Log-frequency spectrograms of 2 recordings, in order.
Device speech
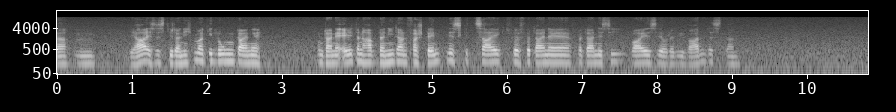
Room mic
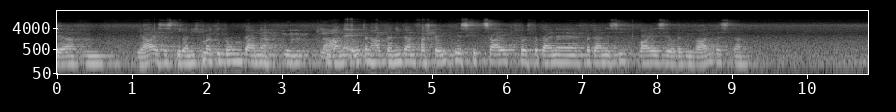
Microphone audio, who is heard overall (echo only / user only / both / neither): both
